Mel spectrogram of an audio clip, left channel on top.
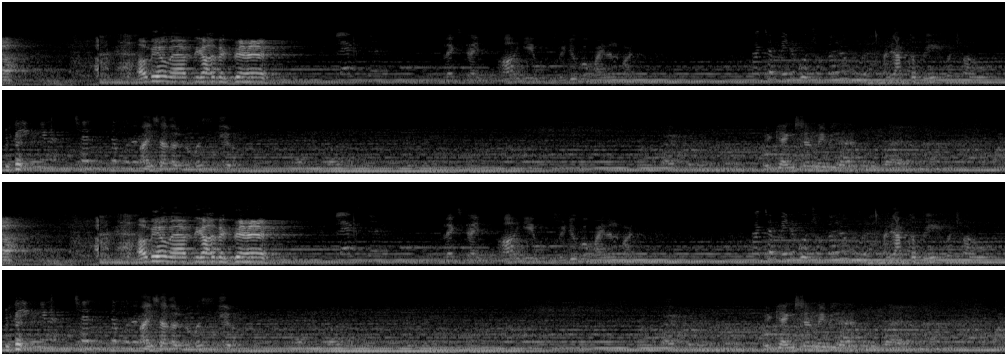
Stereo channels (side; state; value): left; quieter; 3.4 dB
